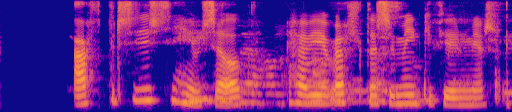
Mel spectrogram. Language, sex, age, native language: Icelandic, female, 12, Icelandic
